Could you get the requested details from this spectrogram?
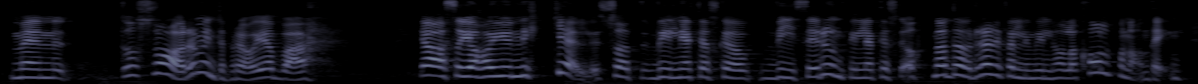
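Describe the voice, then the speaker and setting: A young woman on a livestream telling a story in a casual, animated way and acting out the quoted dialogue, with lots of fillers. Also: high voice. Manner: frequent fillers like "liksom" and "jag bara".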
